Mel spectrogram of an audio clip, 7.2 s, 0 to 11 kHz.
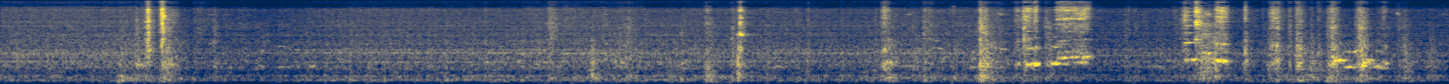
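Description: Caterpillar 325 tracked excavator's diesel engine running steadily as the machine crawls down off a trailer, with its steel tracks clanking and knocking several times.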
